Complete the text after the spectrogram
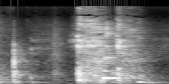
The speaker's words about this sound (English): Shout out the cough. Mm. The spicy cough.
